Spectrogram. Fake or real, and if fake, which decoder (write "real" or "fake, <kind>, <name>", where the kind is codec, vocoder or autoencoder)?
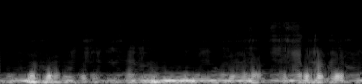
fake, vocoder, BigVGAN v2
